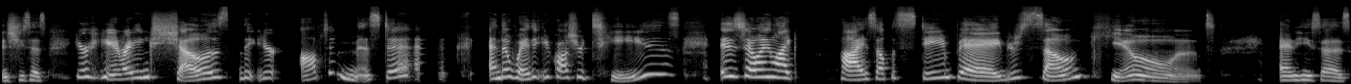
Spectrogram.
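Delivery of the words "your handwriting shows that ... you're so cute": put-on high baby voice, vocal fry, drawn-out t sounds. Speaker quoting what Mary Payne says to him, imitating how Mary Payne talks. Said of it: "this is how she talks".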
